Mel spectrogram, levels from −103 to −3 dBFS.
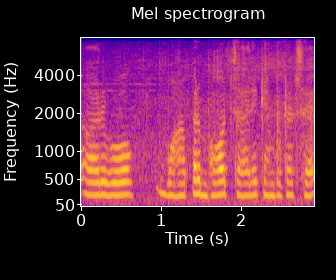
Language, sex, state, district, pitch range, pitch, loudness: Hindi, female, Karnataka, Koppal, 210-225 Hz, 220 Hz, -18 LUFS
